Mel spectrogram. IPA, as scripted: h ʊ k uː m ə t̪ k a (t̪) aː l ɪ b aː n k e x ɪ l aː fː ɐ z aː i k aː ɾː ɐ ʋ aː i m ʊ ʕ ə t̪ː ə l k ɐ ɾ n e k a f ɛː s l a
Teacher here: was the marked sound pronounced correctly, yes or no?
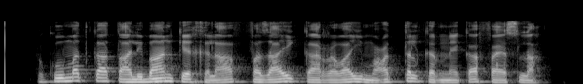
yes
